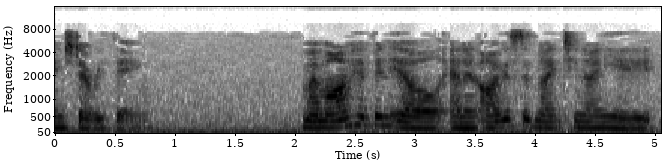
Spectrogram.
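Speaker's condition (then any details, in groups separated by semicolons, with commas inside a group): No condition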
